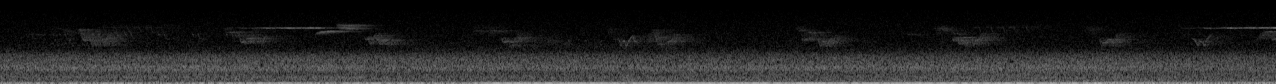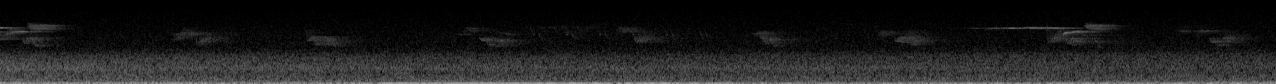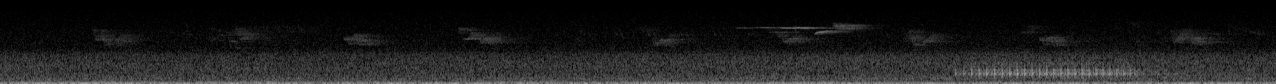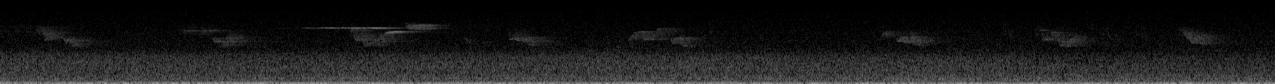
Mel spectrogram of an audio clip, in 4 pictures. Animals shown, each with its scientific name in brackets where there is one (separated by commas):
Black-throated Blue Warbler (Setophaga caerulescens), Pileated Woodpecker (Dryocopus pileatus), Black-throated Green Warbler (Setophaga virens), Ovenbird (Seiurus aurocapilla), Red-eyed Vireo (Vireo olivaceus)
